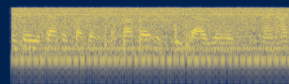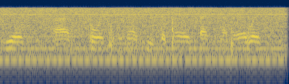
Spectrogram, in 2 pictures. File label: 122 925MHz, scanner radio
